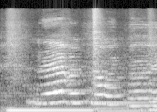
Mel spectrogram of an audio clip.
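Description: Live jazz combo playing a slow ballad: a female vocalist sings with vibrato over held electric bass notes and keyboard, the band coming back in just after a brief lull.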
